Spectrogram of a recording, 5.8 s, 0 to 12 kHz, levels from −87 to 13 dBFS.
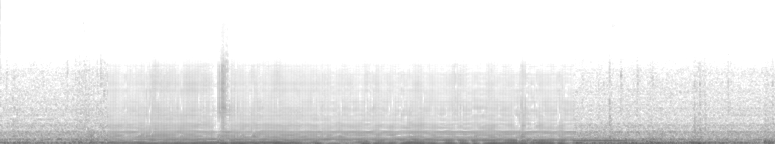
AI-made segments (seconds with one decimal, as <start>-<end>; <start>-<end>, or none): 0.8-4.3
